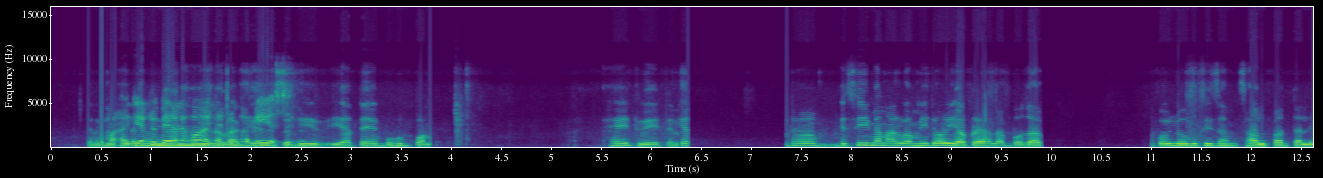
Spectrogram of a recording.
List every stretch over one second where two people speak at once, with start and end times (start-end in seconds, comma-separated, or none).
0.7-2.6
